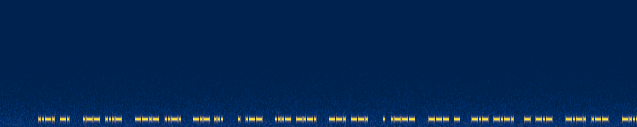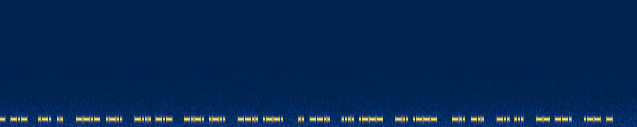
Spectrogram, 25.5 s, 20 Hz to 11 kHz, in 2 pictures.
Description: Morse code, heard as a keyed tone, hand-sent with a paddle, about 36 wpm, 730 Hz. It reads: FN WV QF KS EW VC GG EJ OT KC TK CW XK RI QL BK CL ZP IZ HJ DJ DD DS MG WT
